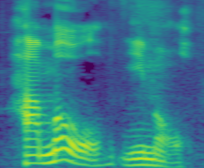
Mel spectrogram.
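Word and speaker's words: המול ימול: For Rabbi Yochanan says himol yimol, which he says to pronounce it hamol yimol, right?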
